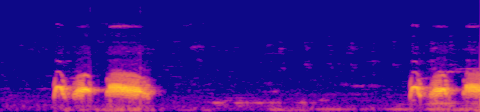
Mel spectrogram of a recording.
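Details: Tame spotted dove singing freely. A soft, throaty coo phrase of quick stuttering notes runs into a longer rolling note. After about two and a half seconds of near silence, the same phrase starts again.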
